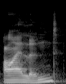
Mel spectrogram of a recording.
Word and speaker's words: island: Spanish speakers for example the word Island haha with an S but before this we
